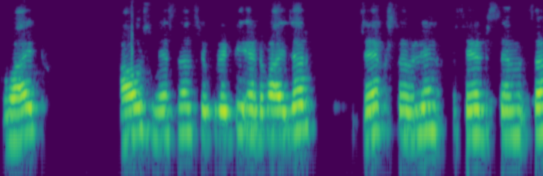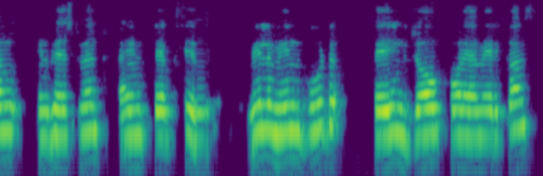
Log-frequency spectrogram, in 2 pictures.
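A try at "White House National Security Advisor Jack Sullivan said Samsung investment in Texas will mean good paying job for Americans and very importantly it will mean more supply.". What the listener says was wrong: My friend, तुम्हारा voice modulation नहीं हो रहा है, मतलब एक ही टोन में तुम पढ़ते चले जा रहे हो। कुछ शब्द को जोर से बोलना होगा, कुछ शब्द को धीरे बोलना होगा, तब ना होगा।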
